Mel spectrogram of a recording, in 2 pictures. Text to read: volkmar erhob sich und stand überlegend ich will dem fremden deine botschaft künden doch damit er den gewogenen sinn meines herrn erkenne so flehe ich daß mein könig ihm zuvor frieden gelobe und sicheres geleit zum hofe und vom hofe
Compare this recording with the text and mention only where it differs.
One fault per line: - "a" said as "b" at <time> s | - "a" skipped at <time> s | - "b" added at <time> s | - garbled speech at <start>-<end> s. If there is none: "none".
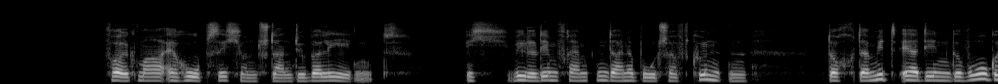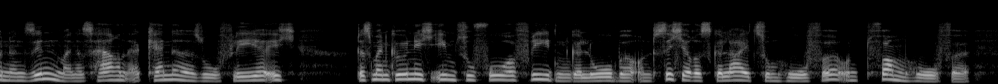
none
